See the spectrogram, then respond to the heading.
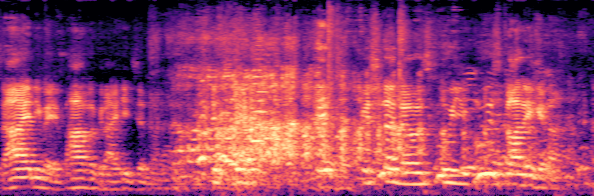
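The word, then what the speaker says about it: कृष्ण: So it's Krishna. Your tongue rolls from the K to the Sha over the R.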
